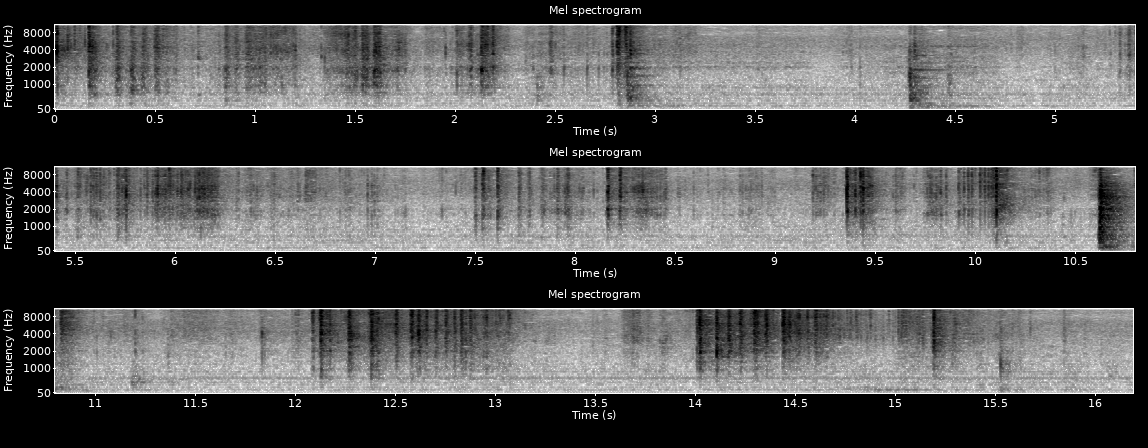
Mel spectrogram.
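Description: Knife cutting through raw cabbage: crisp crunching and tearing of the leaves in irregular strokes as the hard core is cut out, with a few sharp knocks, the loudest about ten and a half seconds in.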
